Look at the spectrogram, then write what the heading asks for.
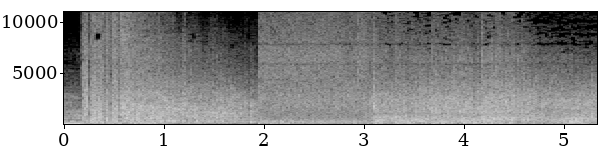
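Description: Thunderstorm: a sudden close crack of thunder from a nearby lightning strike, then heavy rain and rumbling thunder, getting louder about three seconds in.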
